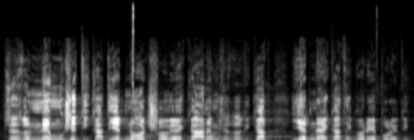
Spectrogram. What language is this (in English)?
Czech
